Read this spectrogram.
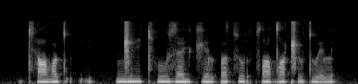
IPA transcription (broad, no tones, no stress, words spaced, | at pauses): cʰɛðˤʌtʷḭʔḭ | ŋ͡ǁi cʰuzɛjt͡ʃel ʔʌt͡suɾo̰t͡s ɾɯ dˤɯǁɯtʷel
